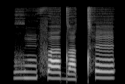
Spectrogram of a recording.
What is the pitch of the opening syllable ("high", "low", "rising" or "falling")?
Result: high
